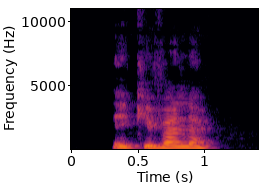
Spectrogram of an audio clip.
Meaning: third-person plural imperfect indicative of équivaloir
- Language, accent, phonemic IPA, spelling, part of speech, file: French, Canada, /e.ki.va.lɛ/, équivalaient, verb, LL-Q150 (fra)-équivalaient.wav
